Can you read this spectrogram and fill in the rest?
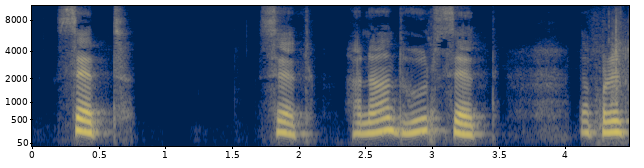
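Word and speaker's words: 셋: করছি আপনারা বুঝতে পারছেন আমি কেন লাস্টে ত উচ্চারণ করছি কারণ এটা রুলসে আছে যদি এই কনসোনেন্ট গুলো যদি লাস্ট কনসোনেন্টে থাকে যেটাকে বলা হয় মানে হচ্ছে এই যে এক দুই তিন এই যে লাস্ট কনসোনেন্ট যদি থাকে তাহলে সেটার উচ্চারণ টি এর মত হয়ে যাবে আমি আমার ভিডিওতে আমি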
